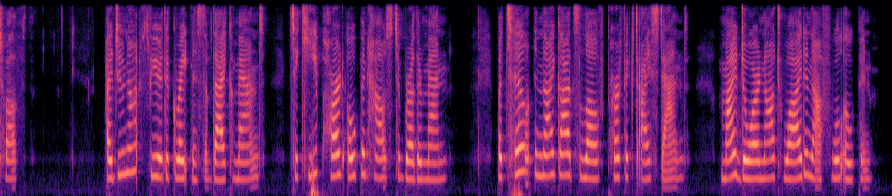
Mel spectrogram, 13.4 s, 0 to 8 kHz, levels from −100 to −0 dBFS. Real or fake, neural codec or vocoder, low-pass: fake; codec, 16 kHz, 16 kbps, FunCodec, trained on LibriTTS, 50 frames a second; 7.2 kHz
